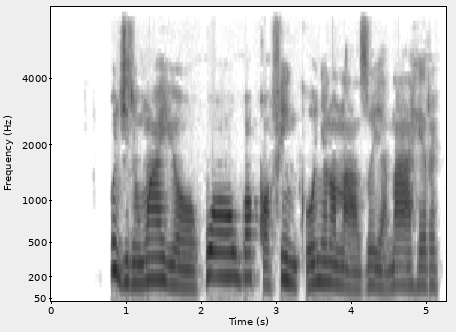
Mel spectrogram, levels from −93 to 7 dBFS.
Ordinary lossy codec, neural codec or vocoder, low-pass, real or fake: MP3, 48 kbps; none; 7.2 kHz; real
